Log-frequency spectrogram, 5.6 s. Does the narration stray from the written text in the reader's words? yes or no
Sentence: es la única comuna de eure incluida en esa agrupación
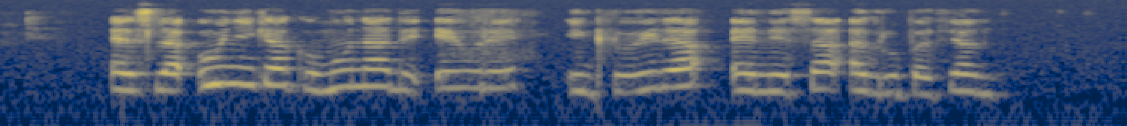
no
